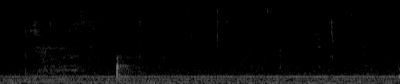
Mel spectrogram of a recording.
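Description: Faint squishing and soft crackling of hands kneading cornstarch-and-water oobleck in a glass bowl, over a steady faint hum.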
